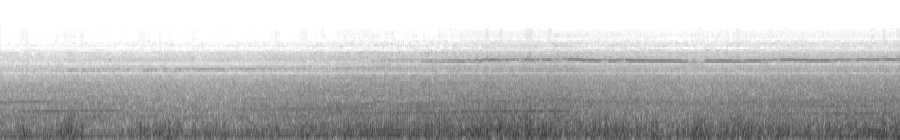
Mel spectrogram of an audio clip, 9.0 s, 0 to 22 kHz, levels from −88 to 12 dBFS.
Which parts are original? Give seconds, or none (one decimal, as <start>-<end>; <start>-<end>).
0.0-3.8; 4.6-9.0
